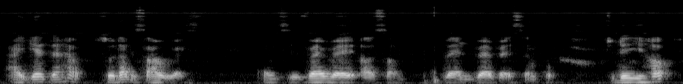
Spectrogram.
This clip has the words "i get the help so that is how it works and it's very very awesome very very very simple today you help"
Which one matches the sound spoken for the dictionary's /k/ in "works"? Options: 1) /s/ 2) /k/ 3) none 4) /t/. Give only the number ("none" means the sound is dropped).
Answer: 3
